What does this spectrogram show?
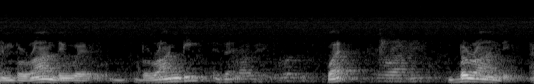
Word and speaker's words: Burundi: Burundi, I pronounced it right.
